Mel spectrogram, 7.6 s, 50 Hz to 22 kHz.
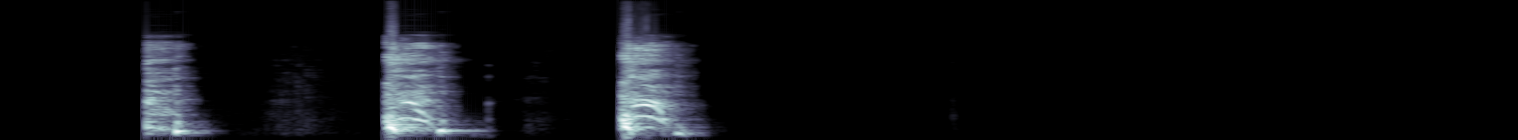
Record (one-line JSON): {"three_cough_length": "7.6 s", "three_cough_amplitude": 32767, "three_cough_signal_mean_std_ratio": 0.26, "survey_phase": "beta (2021-08-13 to 2022-03-07)", "age": "18-44", "gender": "Male", "wearing_mask": "No", "symptom_none": true, "smoker_status": "Never smoked", "respiratory_condition_asthma": false, "respiratory_condition_other": false, "recruitment_source": "REACT", "submission_delay": "3 days", "covid_test_result": "Negative", "covid_test_method": "RT-qPCR"}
